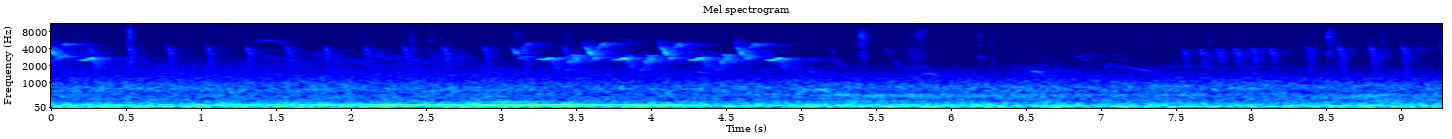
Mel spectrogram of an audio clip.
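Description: Small songbird chirping in repeated short clusters of notes over steady outdoor background noise. A low steady hum runs under it and stops about four seconds in.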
